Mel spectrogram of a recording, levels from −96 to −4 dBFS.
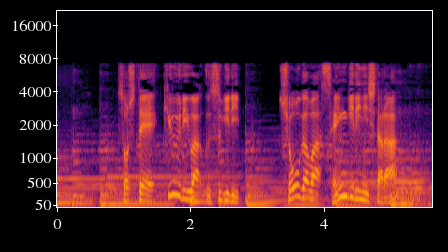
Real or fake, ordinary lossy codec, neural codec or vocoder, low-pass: real; MP3, 64 kbps; none; 7.2 kHz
